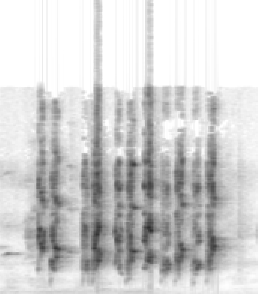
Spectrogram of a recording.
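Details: Black-winged myna calls used as a lure for trapping birds: a run of harsh, buzzy, broadband notes mixed with short whistled slurs, about eight bursts in quick, uneven succession, with a quiet low hum underneath.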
